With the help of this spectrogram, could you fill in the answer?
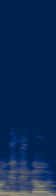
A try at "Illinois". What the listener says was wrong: You know, in we don't pronounce the S on that state in English, Illinois. No se pronuncia la S al final, Illinois.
